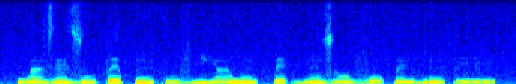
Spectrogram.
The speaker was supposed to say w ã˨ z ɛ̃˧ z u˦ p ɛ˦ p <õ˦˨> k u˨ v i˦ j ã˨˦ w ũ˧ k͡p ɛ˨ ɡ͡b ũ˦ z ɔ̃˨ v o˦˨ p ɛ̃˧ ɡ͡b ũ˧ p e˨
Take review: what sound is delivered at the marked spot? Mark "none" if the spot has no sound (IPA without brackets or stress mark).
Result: ũ˦˨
